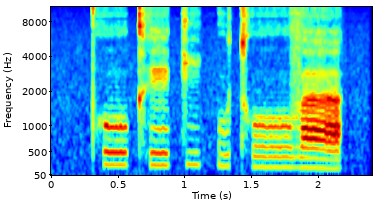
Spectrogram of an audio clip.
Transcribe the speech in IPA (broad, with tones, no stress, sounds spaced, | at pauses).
pʰ o˦ kʰ e˦ k i˦ k͡p u˨ tʰ oː˨ v a˨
